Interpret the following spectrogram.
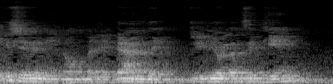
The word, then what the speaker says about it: Gigliola: Ese, vos no lo pronunciaste todavía. Decilo, a ver. Giliola. Bravo. Bueno, entonces empezamos a buscar, y a mí me decían Lola por Giliola.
